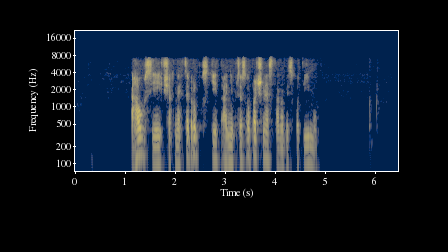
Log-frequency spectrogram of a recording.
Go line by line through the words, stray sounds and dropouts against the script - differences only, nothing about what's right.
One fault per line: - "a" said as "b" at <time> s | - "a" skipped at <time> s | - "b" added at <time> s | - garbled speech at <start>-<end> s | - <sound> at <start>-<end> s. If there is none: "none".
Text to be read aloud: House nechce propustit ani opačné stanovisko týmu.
- "jej však" added at 1.6 s
- "přes" added at 3.2 s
